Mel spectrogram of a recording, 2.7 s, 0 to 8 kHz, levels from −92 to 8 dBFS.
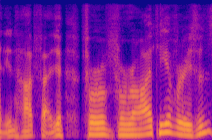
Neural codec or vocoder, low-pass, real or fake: codec, 44.1 kHz, 2.6 kbps, SNAC; 7.2 kHz; fake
